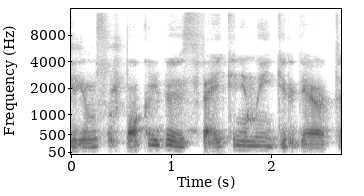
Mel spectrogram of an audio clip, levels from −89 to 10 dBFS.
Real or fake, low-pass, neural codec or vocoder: fake; 14.4 kHz; autoencoder, 48 kHz, 32 numbers a frame, DAC-VAE, trained on Japanese speech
